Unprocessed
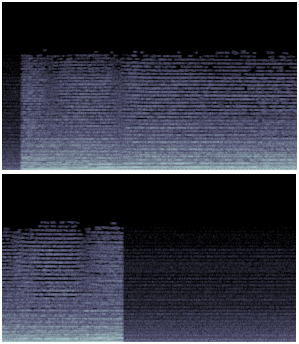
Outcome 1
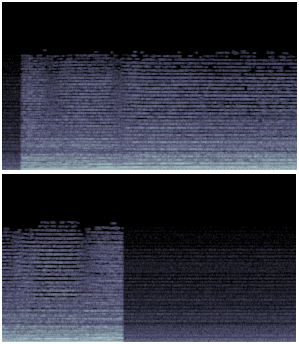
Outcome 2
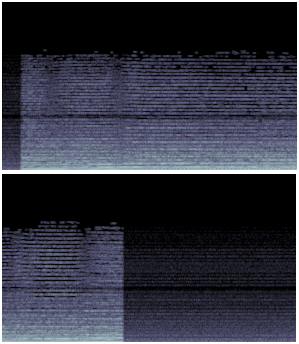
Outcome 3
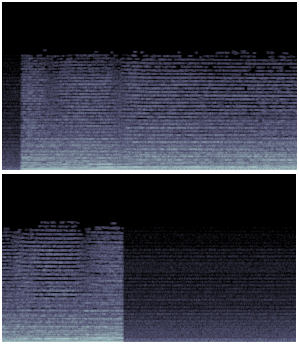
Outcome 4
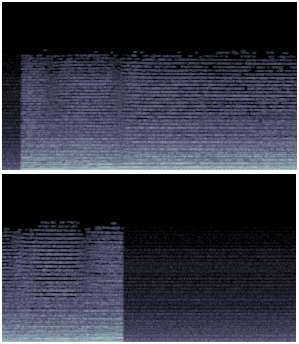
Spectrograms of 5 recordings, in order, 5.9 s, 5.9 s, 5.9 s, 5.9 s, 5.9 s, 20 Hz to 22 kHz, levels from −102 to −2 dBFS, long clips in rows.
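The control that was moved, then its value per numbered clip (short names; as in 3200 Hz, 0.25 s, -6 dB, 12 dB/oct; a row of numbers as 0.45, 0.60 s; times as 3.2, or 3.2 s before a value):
notch, frequency: 2500, 7100, 950, 300 Hz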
